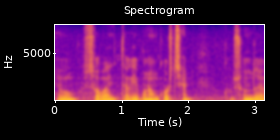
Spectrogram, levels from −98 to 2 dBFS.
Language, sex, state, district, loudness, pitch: Bengali, male, West Bengal, Malda, -15 LUFS, 125 Hz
